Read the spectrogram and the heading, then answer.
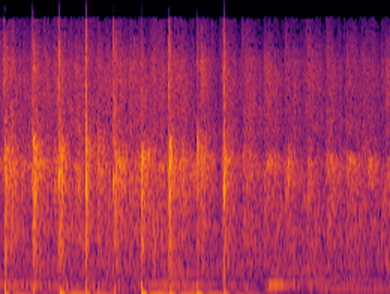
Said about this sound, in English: First of all, friends, let's celebrate. Let's clap. Let's give praise to God for these four who have stood.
